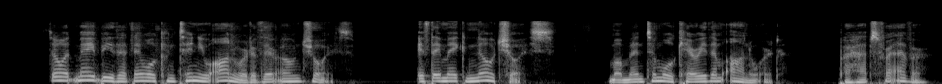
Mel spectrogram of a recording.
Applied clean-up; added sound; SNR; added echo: neural mask model DeepFilterNet 3.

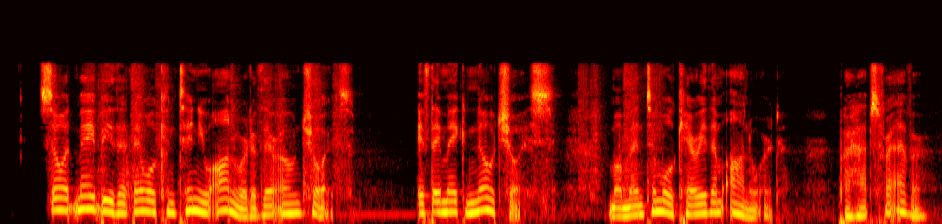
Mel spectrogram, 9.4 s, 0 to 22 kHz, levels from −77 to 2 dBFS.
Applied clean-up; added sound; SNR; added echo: none; Squeak; 18 dB; none.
